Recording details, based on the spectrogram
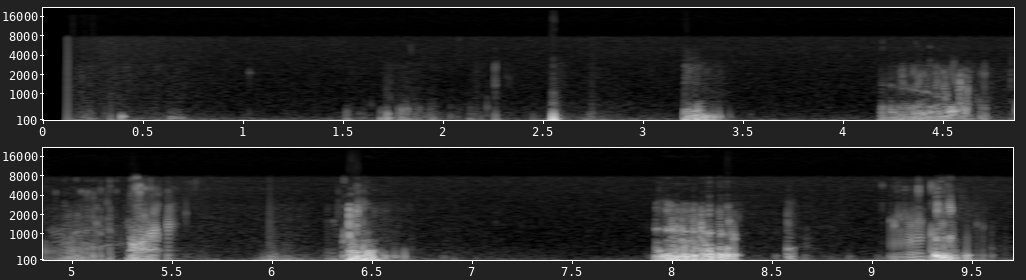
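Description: Deep, loud gurgling rumbles in irregular bursts, stomach growling from an empty stomach.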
